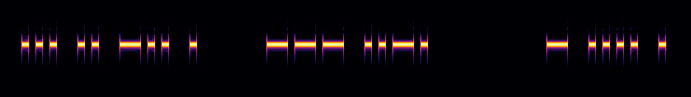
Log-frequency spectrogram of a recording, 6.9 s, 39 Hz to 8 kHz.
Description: Morse code, heard as a keyed tone, about 17 wpm, 700 Hz. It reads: SIDE OF THE
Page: SKCC Learning Center - Morse Code Practice Files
